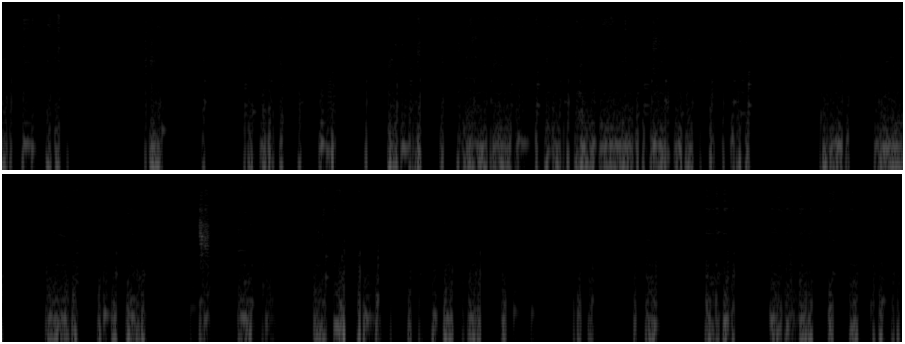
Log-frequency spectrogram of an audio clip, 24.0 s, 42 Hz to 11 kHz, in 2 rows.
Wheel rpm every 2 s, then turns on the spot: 0, 0, 0, 0, 0, 0, 0, 0, 0, 0, 0, 0.
none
